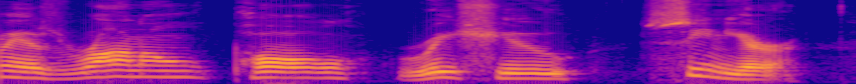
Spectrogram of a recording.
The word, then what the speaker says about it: Richoux: please introduce yourself what is your name and spell it for the audience please my name is ronald paul rishu senior it's r-o-n-l-d ronald paul p-a-u-l rishu is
